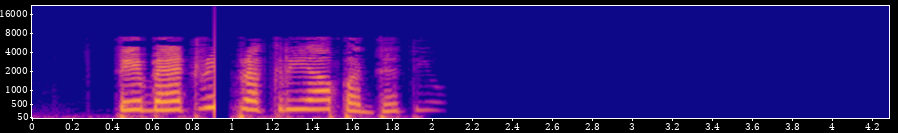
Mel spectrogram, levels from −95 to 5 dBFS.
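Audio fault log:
throughout: transcoding between lossy codecs. The speech carries two layers of coding damage at once: smeared, swirly low-bitrate texture together with a second layer of artefacts from another codec. Nothing reaches above 7 kHz, so sibilants sound dull and capped. The likely cause is an early very-low-bitrate pass, something like Vorbis near 12 kbit/s, later re-encoded to AAC-LC near 24 kbit/s. The second encoder spent its bits reproducing the first one's artefacts and added its own. On a spectrogram there is a hard ceiling at 7 kHz, with patchy, blocky holes in the upper bands below it.
0.92–1.00 s: block of digital silence. The speech drops out for 80 ms and returns abruptly, with no fade on either side. The level drops straight to silence and back, producing a brief hole in the sound. This points to a chunk of output samples that was never filled in time, or was filled with zeros. 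The waveform shows a flat line with vertical cliffs at both boundaries. The spectrogram shows an empty vertical gap. The fade-out ending near 2.09 s is a separate, gradual taper and shows no such edges.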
